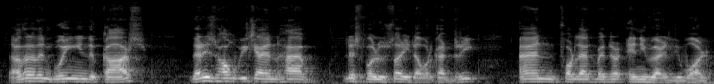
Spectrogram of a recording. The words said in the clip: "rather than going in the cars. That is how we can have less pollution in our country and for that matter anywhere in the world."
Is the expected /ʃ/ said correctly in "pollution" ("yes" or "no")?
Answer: no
